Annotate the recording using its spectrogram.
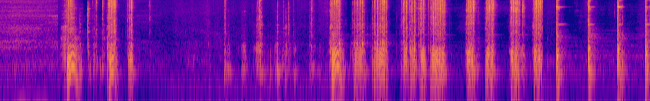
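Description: A wrench clicks and knocks against a wheel's nuts.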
